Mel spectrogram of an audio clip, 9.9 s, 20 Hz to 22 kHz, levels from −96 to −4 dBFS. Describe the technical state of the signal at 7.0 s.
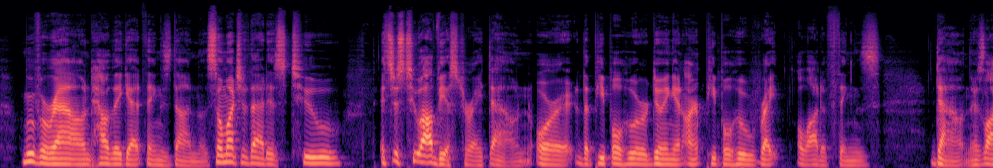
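At 7.0 s the speech signal is intact, with no technical fault to be heard at that moment.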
